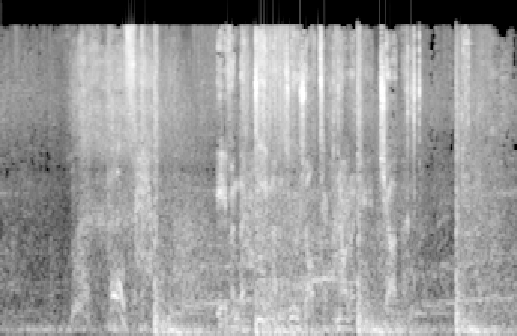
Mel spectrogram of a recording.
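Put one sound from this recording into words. A zombie snarls and growls up close.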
